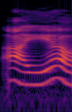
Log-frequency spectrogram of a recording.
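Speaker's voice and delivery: loud exasperated ay yo; grumbling groan. Acted. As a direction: groan it out in complaint. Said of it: "I grumbled".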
